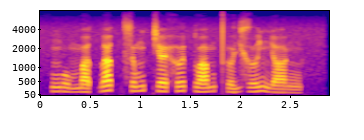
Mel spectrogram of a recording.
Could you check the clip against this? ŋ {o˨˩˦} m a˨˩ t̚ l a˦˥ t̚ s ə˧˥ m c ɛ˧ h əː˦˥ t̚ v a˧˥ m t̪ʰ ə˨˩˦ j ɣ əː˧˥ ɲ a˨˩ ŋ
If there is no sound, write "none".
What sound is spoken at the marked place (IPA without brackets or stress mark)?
o˨˩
